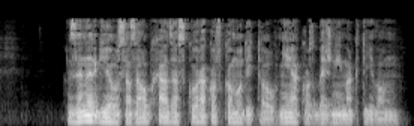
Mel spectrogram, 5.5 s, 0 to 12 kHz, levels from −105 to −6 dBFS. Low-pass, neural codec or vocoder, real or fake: 7.2 kHz; none; real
